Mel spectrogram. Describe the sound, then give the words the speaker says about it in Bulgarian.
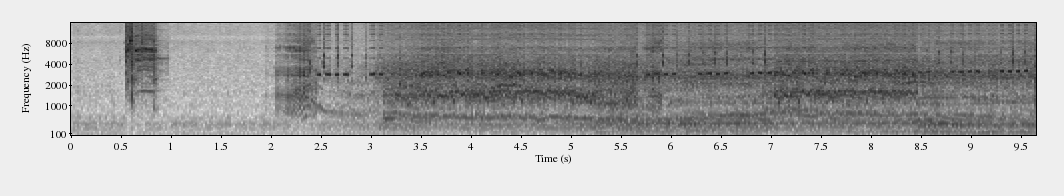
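A DeLorean car roars, accelerating hard into a loud, sustained tire skid with a squealing whine. A couple of sharp clicks come first, before the engine surges in. “Моята лична любима е един Делориан, който успява да пътува напред-назад във времето,”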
